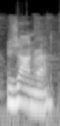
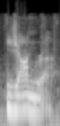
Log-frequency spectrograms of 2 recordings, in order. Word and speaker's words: genre: We say genre. genre. Word genre. This kind of sounds French.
